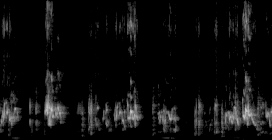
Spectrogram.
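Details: Pet budgerigars chattering indoors: rapid scratchy warbles and chirps in several loud bursts separated by short gaps.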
